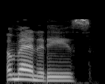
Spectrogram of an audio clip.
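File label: "amenities", English, British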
